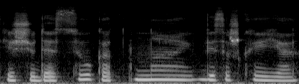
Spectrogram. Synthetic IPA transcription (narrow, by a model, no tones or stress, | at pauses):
ɪʃjud̪ʲɛsʲuːkɐt̪nɐʋʲɪsʲɪʃkɐɪjɛ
